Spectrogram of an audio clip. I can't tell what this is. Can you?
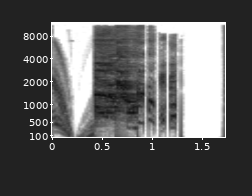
a processed scream from fruity loops.
break, glitchy, panda, processed, scream, vocal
